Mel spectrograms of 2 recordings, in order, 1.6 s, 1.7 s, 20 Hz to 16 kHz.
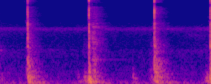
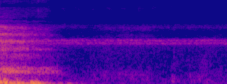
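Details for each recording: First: RV battery disconnect solenoid, remotely switched to connect the batteries to 12 V coach power: sharp dry clicks about twice a second with nothing following; no steps, interior or patio lights; failed solenoid. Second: RV battery disconnect solenoid after replacement (both swapped) with batteries reconnected: three crisp clicks about a second apart over a faint hum; interior lights, patio light and steps now work; normal.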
